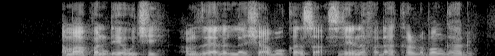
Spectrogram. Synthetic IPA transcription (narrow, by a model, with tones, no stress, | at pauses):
ʔa˨maː˦kʷɔ˨nda˨ja˦wʊ˦t͡ʃe˨ | ha˦mza˨jaː˦lɐ˨lːaː˨ʃi˦ʔa̰˨boː˨kɐ˦nsa̰˨ʔsu˨da˦na˨ɸɐ˦ɗa˨kɐ˦nɽɐ˨bɐ˦ŋɡaː˦duː˦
